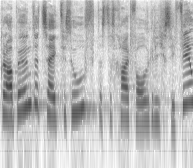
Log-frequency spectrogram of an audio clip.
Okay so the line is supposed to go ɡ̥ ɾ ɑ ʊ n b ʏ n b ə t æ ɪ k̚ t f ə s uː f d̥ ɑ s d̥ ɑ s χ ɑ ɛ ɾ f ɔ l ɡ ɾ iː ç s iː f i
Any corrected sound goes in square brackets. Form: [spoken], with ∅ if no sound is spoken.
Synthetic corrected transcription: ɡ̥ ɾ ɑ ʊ [∅] b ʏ n [d] ə [t͡s] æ ɪ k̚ t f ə s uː f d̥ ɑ s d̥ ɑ s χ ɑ ɛ ɾ f ɔ l ɡ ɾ iː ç s iː f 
